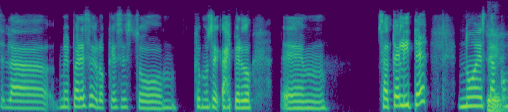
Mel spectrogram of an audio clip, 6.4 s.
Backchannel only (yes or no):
yes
